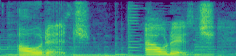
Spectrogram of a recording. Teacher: 中间呢，它是发短元音▁A▁的音，口腔非常的放松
